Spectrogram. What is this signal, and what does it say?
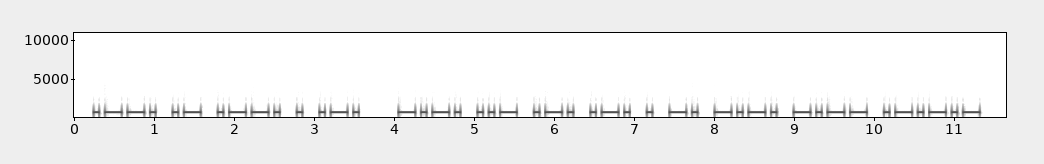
Morse code, heard as a keyed tone, about 17 wpm, 700 Hz. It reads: PAPER CURRENCY.
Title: Sentences from Top 1500 Words 17wpm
